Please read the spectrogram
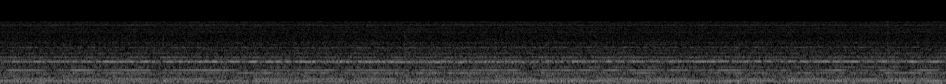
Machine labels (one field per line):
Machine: slide rail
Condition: normal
